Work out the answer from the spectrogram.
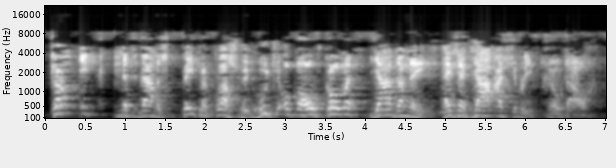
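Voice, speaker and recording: A self-important, aggrieved boss in an old Dutch radio comedy. His voice is extremely forceful and swings widely as he blusters and stammers in a Netherlands accent. The recording is roomy. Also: fairly high pitch, sing-song, measured pace, heavily acted. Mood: defensive, exasperated. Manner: blustering, pompous, stammering when flustered.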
